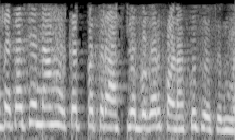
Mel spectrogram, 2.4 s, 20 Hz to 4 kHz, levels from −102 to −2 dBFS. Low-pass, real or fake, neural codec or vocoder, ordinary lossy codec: 3.6 kHz; real; none; AAC, 16 kbps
